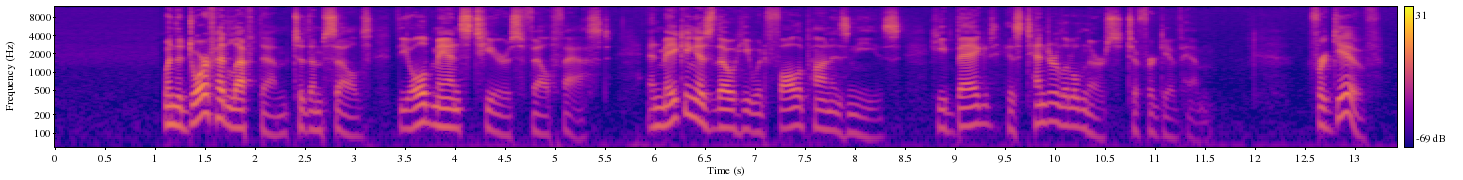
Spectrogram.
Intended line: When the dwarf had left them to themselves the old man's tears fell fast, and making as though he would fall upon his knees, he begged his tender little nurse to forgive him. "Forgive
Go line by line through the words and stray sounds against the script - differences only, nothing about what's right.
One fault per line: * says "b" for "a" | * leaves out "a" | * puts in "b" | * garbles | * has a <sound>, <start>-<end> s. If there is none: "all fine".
all fine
